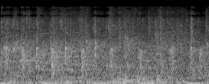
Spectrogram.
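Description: A crowd of students applauding, a dense patter of many hands clapping.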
